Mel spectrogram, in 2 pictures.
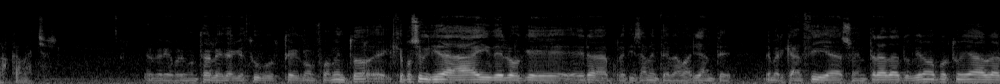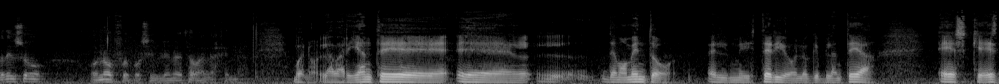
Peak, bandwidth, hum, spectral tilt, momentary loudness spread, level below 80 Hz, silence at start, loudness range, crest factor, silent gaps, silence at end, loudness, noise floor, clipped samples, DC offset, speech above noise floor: -8 dBFS; 13.5 kHz; none; -6.5 dB/octave; 18 LU; -54 dBFS; 0 s; 12 LU; 22 dB; none; 0 s; -30 LUFS; -52 dBFS; under 0.1%; under 0.1%; 22 dB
